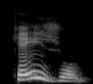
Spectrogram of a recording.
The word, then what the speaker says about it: queijo: Se eu falo queijo, esse QU aqui são duas letras que formam um dígrafo, porque eu não falo queijo, eu falo queijo, um som só.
